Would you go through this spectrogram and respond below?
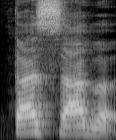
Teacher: با کو ساکن بنا کر پڑھیں گے، اور با ساکن ہوگا تو با کے اندر قلقلہ بھی ہوگا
